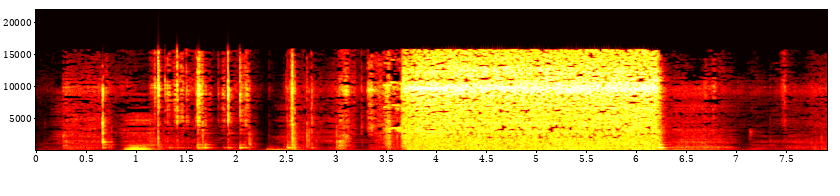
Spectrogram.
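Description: Aerosol spray can fired through its thin straw at a bolt hole in the timing cover: one steady hiss lasting about two and a half seconds, starting about three and a half seconds in and stopping abruptly. It is preceded by a few light clicks of handling.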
